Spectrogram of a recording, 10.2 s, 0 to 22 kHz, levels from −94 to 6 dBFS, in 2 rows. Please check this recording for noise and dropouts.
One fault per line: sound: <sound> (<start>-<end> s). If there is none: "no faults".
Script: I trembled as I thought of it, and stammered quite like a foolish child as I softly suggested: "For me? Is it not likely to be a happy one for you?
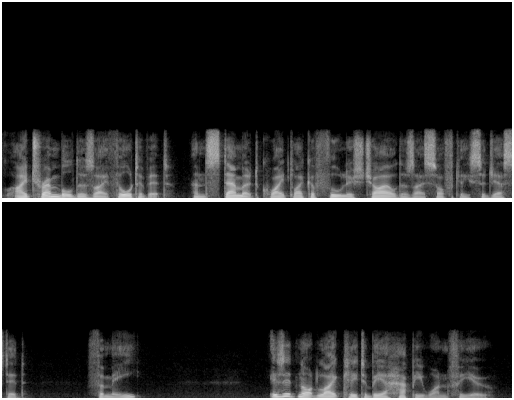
no faults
